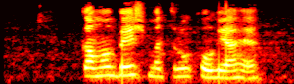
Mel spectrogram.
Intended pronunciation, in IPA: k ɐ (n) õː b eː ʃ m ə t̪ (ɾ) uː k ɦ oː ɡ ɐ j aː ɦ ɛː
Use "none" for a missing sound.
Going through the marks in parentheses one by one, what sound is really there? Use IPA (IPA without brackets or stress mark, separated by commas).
m, ɾ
